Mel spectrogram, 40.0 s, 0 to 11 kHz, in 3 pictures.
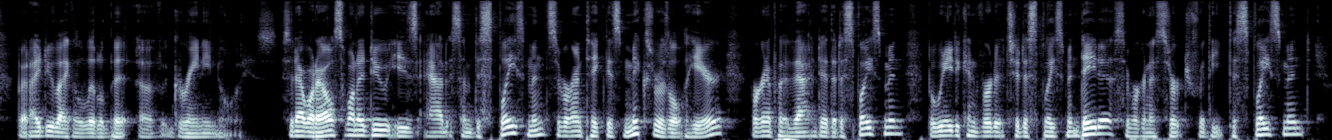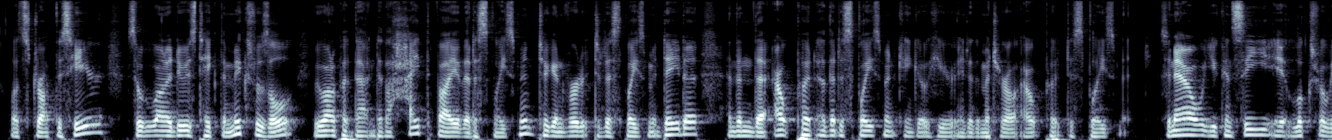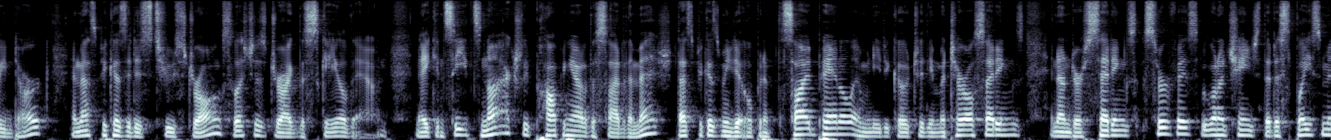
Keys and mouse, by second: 0.9 middle click, 1.4 drag, 1.7 middle drag, 2.0 a, 2.2 middle click, 3.1 middle click, 3.9 middle click, 5.5 click, 7.1-8.3 drag, 9.3 shift+a, 13.7 click, 14.7 click, 15.7 middle click, 16.5 click, 16.6-18.2 drag, 18.6 click, 19.4 middle click, 19.9 click, 21.6 click, 22.9 click, 24.0 middle click, 27.0 middle click, 28.4-30.9 shift+drag, 31.3 shift+middle click, 33.4 click, 35.8 click, 39.1-39.9 drag.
